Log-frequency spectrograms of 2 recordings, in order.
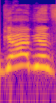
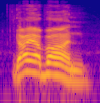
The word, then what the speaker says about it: Gaiaban: I'm Gabion's son, and that doesn't make you Gabion. Gaiaban. Gaiaban, yeah, Gaiaban. That's how you say it.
